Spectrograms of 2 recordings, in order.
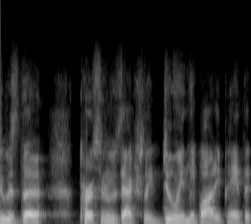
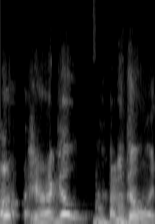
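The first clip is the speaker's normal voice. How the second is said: showy, put-on hurried manner; 8 semitones higher than usual. Retelling pretending to cross the street faster: imitating fake hurrying. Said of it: "you kinda give that hitch, like".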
